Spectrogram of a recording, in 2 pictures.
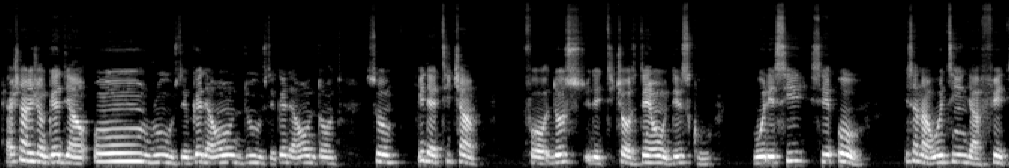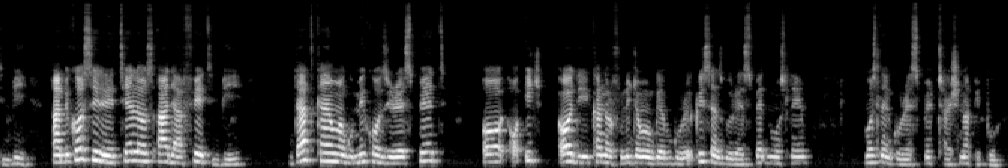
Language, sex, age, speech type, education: Nigerian Pidgin, male, 30-45, spontaneous, tertiary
